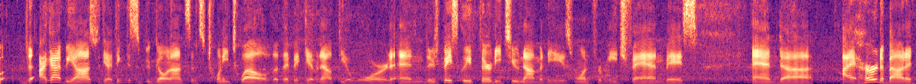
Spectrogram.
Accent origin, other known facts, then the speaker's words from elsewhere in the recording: New York, United States; I'm from New York, and I've been a Packers fan since I was six.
